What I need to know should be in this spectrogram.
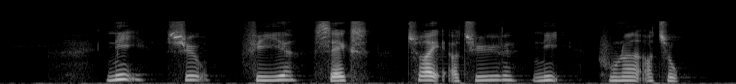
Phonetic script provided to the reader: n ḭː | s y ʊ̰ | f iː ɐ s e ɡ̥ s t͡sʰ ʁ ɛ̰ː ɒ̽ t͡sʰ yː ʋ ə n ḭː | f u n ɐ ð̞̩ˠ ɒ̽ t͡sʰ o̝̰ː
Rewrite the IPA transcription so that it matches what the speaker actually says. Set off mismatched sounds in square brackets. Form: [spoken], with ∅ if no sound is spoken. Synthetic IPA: n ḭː | s y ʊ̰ | f iː ɐ s e ɡ̥ s t͡sʰ ʁ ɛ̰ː ɒ̽ t͡sʰ yː ʋ ə n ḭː | [h] u n ɐ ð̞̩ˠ ɒ̽ t͡sʰ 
